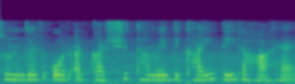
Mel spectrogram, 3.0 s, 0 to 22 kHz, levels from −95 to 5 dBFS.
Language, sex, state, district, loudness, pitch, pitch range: Hindi, female, Punjab, Fazilka, -19 LUFS, 225 Hz, 220-230 Hz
